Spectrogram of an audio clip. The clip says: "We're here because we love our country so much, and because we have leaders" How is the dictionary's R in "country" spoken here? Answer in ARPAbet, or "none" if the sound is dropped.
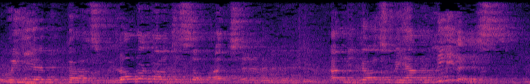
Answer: none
